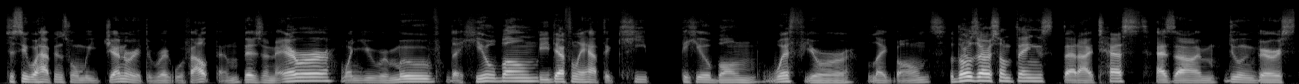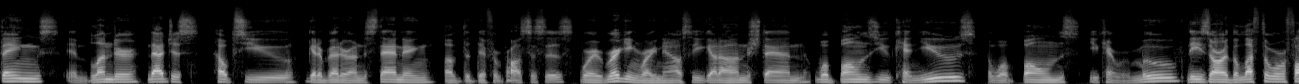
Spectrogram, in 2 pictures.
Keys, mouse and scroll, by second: 0.5 click, 0.7 x, 0.9 scroll down 2, 1.1 scroll up 2, 1.3 shift+middle click, 1.7 click, 2.0 scroll down 30, 2.2 scroll up 1, 2.9-5.9 drag, 7.3-9.4 drag, 9.9-15.5 scroll down 2, 24.8 click, 25.1 x, 25.7 click.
